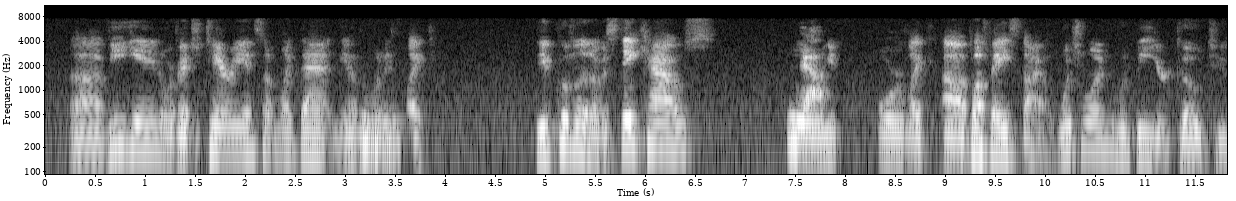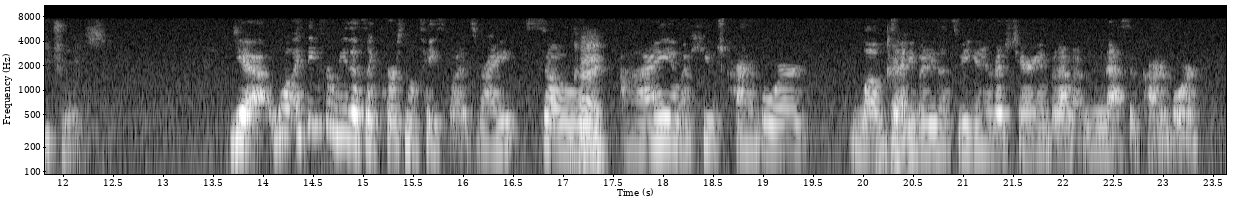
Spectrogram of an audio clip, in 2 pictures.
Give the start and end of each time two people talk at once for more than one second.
none

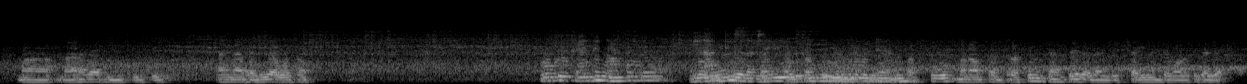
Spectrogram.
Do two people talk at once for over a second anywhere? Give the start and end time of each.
7.0-9.0

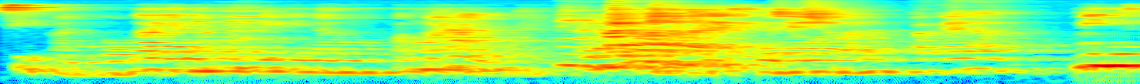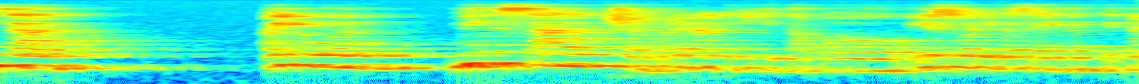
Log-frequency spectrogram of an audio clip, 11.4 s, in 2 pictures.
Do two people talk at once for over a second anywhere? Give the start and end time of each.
2.9-4.3

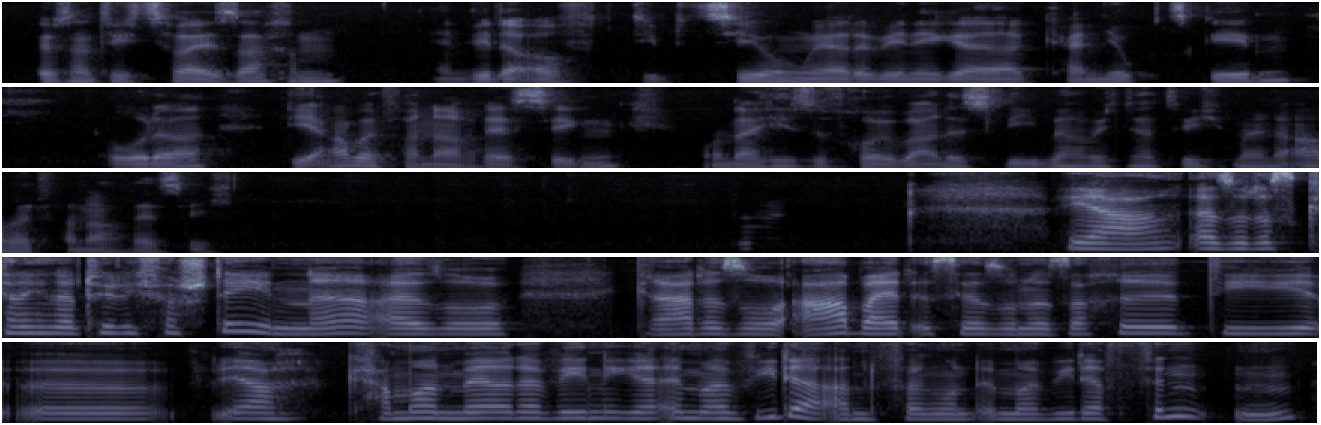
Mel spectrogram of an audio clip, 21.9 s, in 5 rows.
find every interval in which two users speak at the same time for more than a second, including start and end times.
none

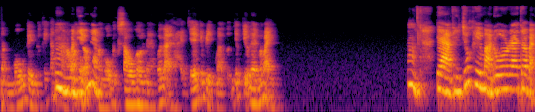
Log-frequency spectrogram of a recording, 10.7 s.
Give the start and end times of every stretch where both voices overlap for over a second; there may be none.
none

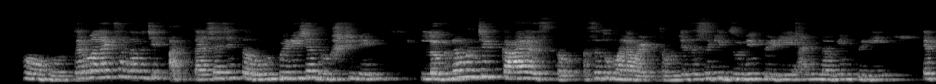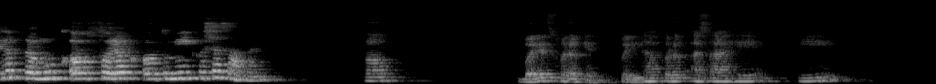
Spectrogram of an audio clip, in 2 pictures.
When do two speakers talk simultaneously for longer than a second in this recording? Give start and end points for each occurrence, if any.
none

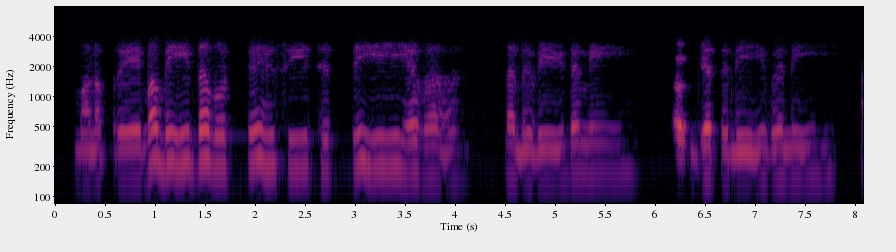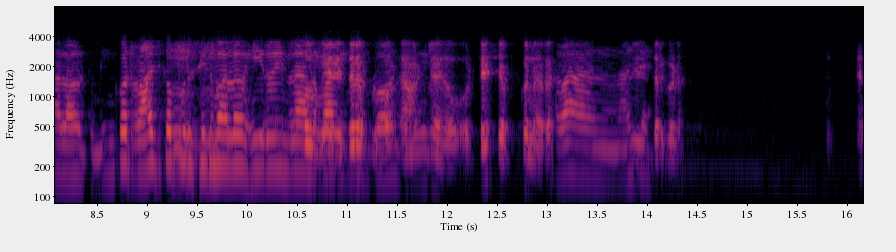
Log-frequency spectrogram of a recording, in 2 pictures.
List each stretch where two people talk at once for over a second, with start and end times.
10.6-12.0

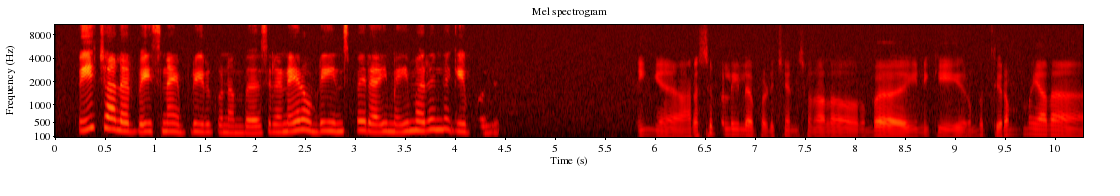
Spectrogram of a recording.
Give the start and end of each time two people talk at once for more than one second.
none

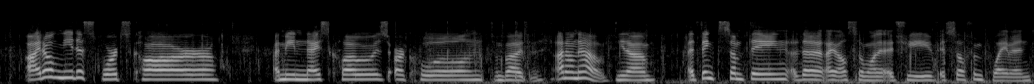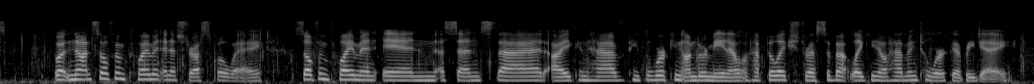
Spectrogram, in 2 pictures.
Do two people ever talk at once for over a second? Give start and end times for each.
none

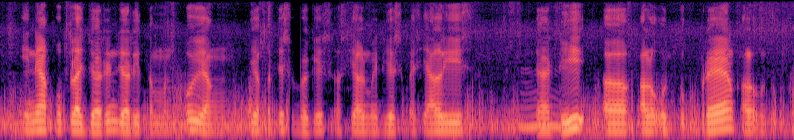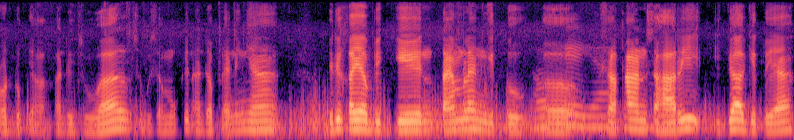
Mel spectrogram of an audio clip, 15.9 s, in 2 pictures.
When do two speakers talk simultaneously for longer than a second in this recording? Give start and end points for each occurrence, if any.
13.4-14.9

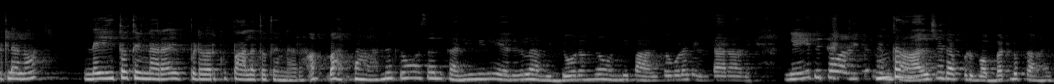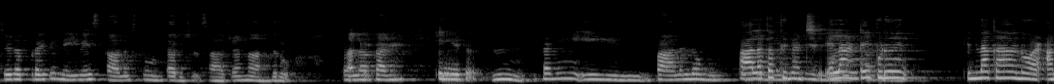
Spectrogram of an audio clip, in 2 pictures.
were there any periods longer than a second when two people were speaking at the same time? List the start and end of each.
17.9-19.4

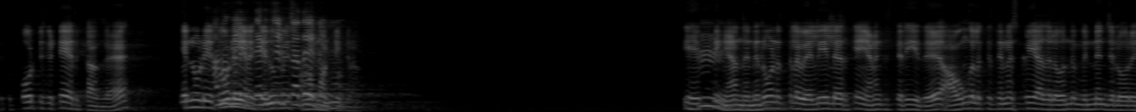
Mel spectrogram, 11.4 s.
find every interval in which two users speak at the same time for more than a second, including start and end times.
2.2-3.4

